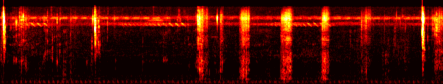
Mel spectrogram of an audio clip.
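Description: A person chewing food close to the microphone, with several short wet mouth smacks spread through the few seconds.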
